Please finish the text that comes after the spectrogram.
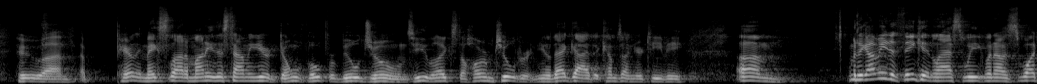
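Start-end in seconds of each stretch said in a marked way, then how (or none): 2.7-5.4 menacing, scary, deep announcer voice. Imitating the guy who comes on your tv, in a scary deep voice. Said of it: "you get that scary deep voice guy".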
